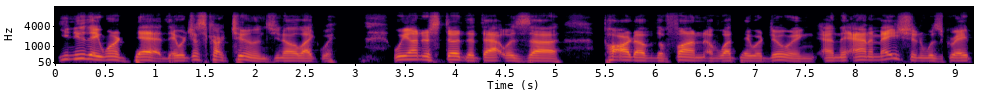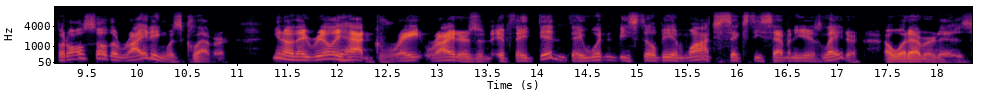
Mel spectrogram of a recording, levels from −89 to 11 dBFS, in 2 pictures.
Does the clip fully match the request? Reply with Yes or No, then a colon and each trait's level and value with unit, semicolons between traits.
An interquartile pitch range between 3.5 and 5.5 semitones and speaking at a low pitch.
Yes: average, 4.4 semitones; low, 130 Hz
